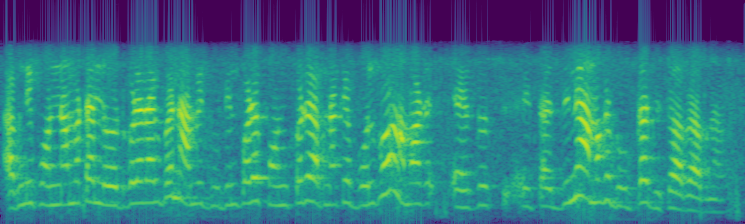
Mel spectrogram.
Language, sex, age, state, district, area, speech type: Bengali, female, 18-30, West Bengal, Paschim Medinipur, rural, conversation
